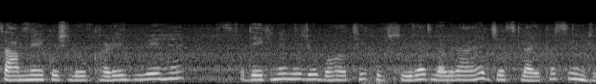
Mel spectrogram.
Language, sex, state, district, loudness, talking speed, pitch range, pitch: Hindi, female, Bihar, Jamui, -19 LUFS, 200 wpm, 200-245 Hz, 215 Hz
